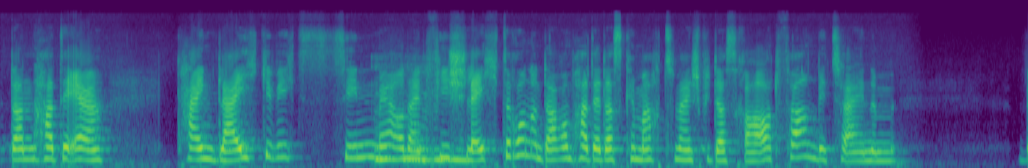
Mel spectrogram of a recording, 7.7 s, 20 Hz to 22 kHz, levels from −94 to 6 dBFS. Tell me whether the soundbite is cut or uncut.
uncut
